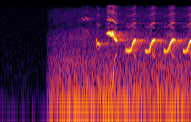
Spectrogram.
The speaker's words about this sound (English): Hear that? The sound of adorable little birds in your garden.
